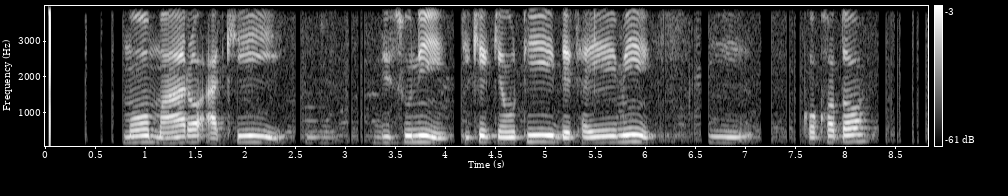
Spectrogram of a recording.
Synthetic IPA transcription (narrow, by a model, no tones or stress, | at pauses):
mɔmaɾɔʔakʰi | d̪isunitikʰekew̃ʈʰid̪ekʰajme | kɔkʰɔt̪ɔ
